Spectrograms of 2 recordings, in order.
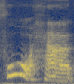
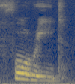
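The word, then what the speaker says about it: forehead: тут слід звернути увагу що є ще одна вимова цього слова переважно зараз сучасні англійські кажуть forehad Ну бо foread складається з двох слів for headad але може зустрітися вами старіший варіант fored fored де з'їдається тож будьте готові на обидва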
